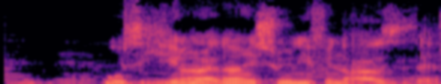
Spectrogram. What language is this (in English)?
Kabyle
